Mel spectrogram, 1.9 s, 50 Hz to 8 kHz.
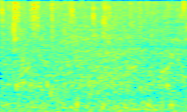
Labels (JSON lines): {"label": "biophony", "recorder": "SoundTrap 500"}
